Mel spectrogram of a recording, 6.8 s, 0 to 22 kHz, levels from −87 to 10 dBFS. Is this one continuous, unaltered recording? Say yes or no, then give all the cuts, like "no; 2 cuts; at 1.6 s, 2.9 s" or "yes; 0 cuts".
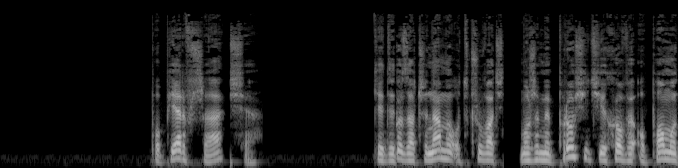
no; 3 cuts; at 2.3 s, 4.0 s, 5.0 s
